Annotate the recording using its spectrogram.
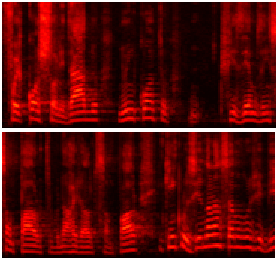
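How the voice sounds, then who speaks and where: A man speaks in a fairly high pitch with a dark, mellow, somewhat breathy tone. His pitch swings very widely and his loudness shifts a great deal. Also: moderate pace. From Minas Gerais, Brazil. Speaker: retired high court judge. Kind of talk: oral history interview answer.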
